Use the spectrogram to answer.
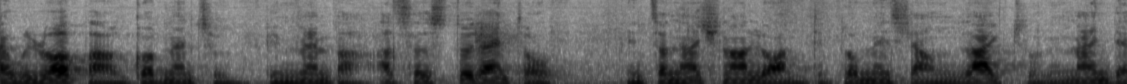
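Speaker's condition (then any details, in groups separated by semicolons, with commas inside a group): Cerebral palsy; articulate, sings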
